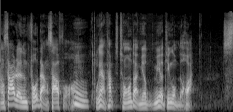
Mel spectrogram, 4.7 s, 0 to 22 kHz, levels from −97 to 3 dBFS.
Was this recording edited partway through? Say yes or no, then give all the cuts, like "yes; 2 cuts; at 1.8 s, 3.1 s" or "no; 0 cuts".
yes; 1 cut; at 1.8 s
